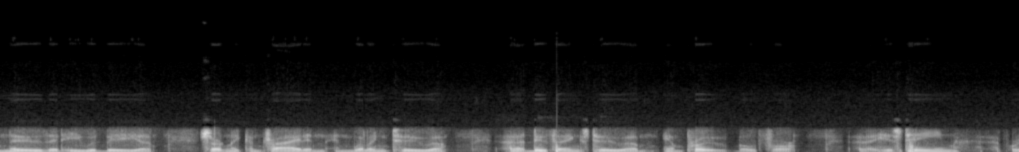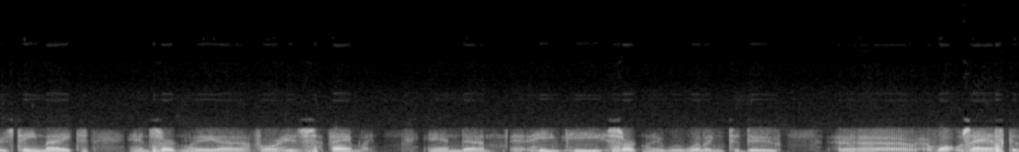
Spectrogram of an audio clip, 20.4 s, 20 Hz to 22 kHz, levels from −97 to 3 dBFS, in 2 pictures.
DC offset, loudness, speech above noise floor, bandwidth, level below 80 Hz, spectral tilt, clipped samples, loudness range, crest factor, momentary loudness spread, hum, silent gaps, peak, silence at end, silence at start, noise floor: under 0.1%; -21 LUFS; 26 dB; 5 kHz; -58 dBFS; -8 dB/octave; under 0.1%; 4 LU; 22 dB; 14 LU; none; none; 0 dBFS; 0 s; 0 s; -46 dBFS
